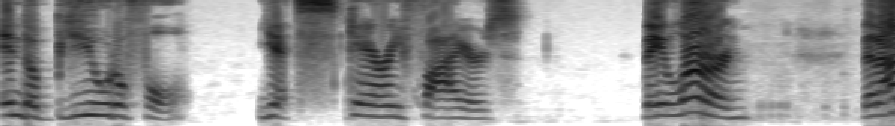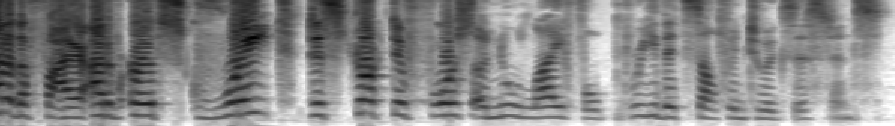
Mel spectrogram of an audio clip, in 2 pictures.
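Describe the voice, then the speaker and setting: A woman's voice: a little high, slow pace, sharp tone, poor audio. A woman on stage playing a weary but playfully inventive woman sifting through fire ruins, in naturalistic stage acting. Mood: musing. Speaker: actor in a staged play reading.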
